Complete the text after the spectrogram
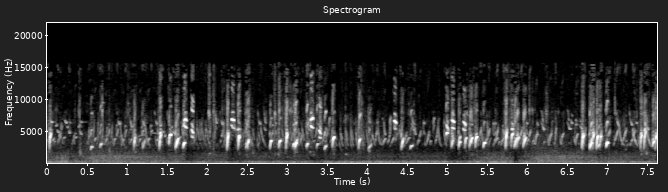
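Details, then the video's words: European goldfinch singing, used to prompt goldfinches into song: quick bursts of high liquid twitters and chirps, some brief buzzy phrases, in a run of several phrases separated by short quieter gaps. "بتبة فتاكة لتحفيز الحسون على التغريد والجهوزية"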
